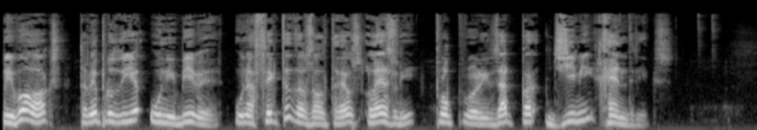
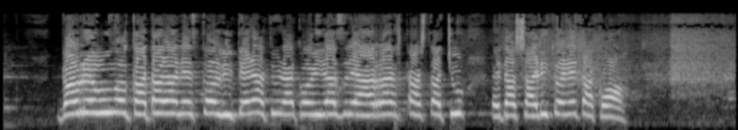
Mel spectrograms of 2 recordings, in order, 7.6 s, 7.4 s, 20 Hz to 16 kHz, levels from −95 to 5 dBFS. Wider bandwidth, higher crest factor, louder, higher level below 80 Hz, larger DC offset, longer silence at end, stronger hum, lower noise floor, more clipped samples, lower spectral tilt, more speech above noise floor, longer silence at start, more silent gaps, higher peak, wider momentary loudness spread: about the same, 11.5 kHz vs 11.5 kHz; first, 18 dB vs 12 dB; about the same, -18 LUFS vs -17 LUFS; first, -56 dBFS vs -72 dBFS; neither; first, 0.9 s vs 0 s; neither; first, -58 dBFS vs -51 dBFS; neither; first, -4.5 dB/octave vs -0.5 dB/octave; first, 40 dB vs 34 dB; second, 0.05 s vs 0.6 s; neither; first, -2 dBFS vs -6 dBFS; second, 10 LU vs 13 LU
